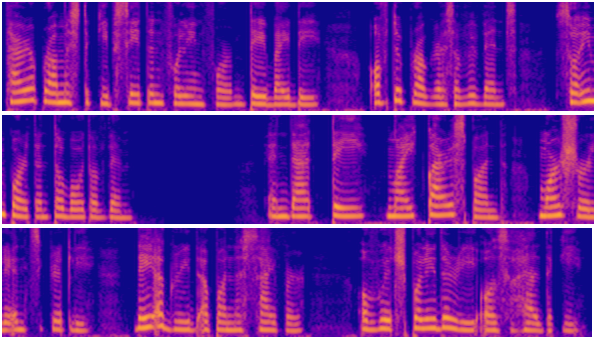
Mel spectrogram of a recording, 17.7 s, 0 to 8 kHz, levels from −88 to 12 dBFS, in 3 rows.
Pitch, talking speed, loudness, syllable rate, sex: 215 Hz, 140 wpm, -19 LUFS, 4.8 syllables/s, female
